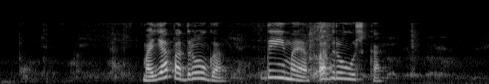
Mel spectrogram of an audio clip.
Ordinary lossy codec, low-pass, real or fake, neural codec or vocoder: none; 7.2 kHz; fake; codec, 16 kHz, 8 kbps, FunCodec, trained on LibriTTS, 25 frames a second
